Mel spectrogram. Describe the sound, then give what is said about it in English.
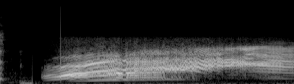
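A person imitates a tiger's roar with one long, loud, harmonically rich vocal growl that swells quickly and holds steady for over two seconds, preceded by a brief breath, as the opening entry in an on-air roar-off contest. “on this show, we like to roar from time to time, and considering that you've been the tiger, I thought we'd have a quick roar off.”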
